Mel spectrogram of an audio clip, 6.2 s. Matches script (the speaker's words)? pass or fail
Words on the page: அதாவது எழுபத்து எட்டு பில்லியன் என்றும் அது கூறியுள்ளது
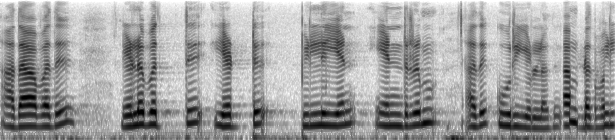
fail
